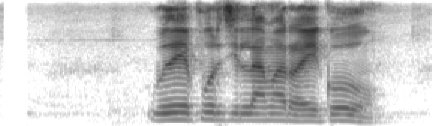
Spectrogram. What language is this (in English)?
Nepali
